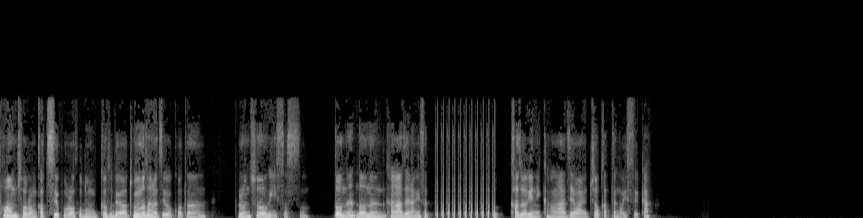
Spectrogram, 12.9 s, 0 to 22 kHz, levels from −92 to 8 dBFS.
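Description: Speech that breaks twice into a rapid machine-gun stutter, from 6.57 to 7.42 s and from 10.75 to 11.61 s, where one 85 ms fragment repeats about 12 times a second. This is a system hang loop: the system froze while the audio hardware kept replaying its ring buffer, which fits a 4096-sample buffer, and roughly a second of speech is lost each time.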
